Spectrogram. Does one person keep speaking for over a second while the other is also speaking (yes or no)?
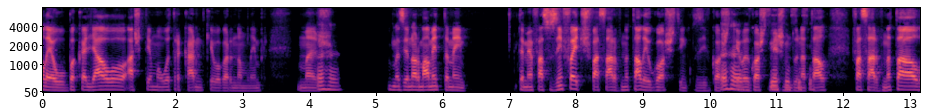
yes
